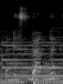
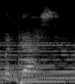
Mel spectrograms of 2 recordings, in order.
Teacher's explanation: karena perubahan pengucapan fonem, yaitu fonem A diucapkan menjadi fonem E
